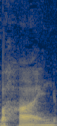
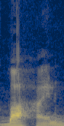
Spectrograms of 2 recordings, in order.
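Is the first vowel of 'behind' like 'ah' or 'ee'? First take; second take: ah; ah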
